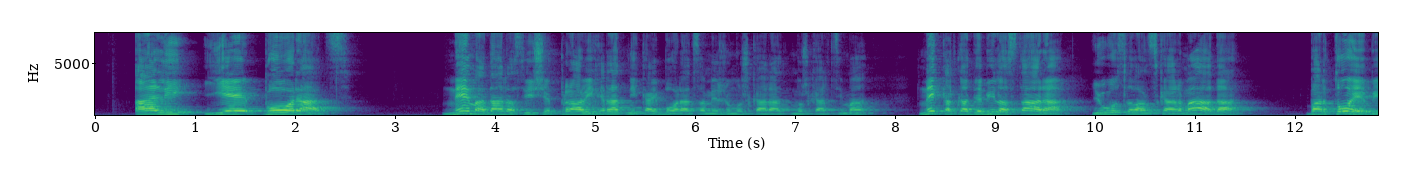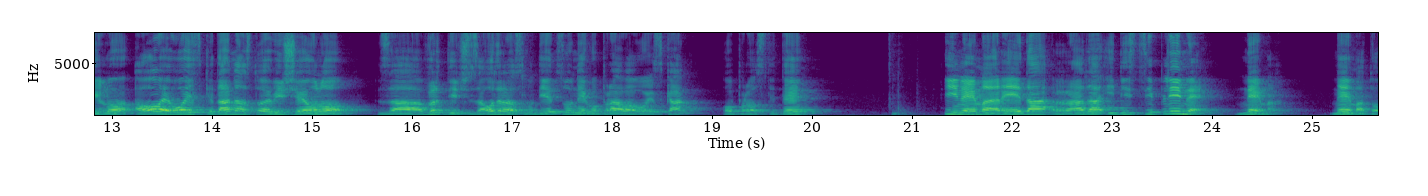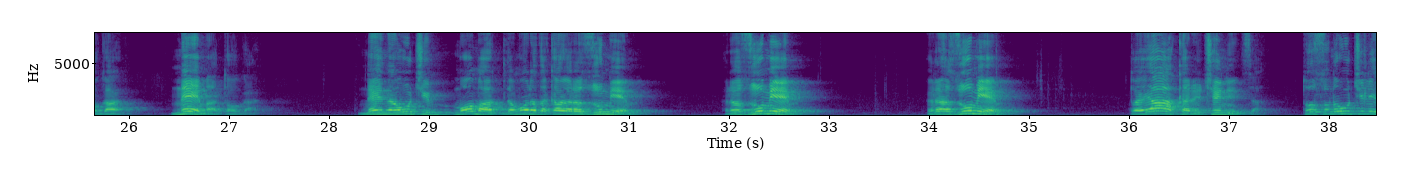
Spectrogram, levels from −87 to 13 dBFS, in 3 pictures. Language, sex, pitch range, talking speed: Croatian, male, 155-240 Hz, 105 wpm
